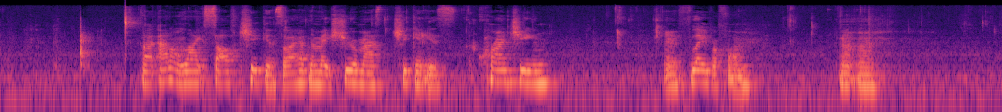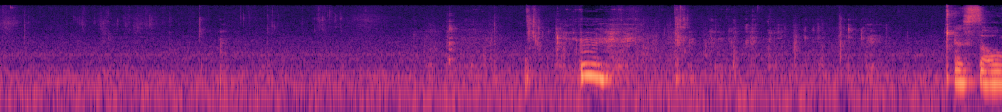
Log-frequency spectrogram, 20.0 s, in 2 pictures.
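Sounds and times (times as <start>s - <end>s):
chewing crunchy food: 7.8s - 8.4s, 9.1s - 19.1s
person humming mm: 15.7s - 16.5s.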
